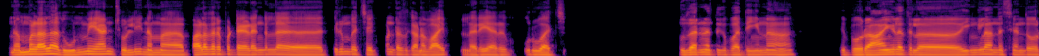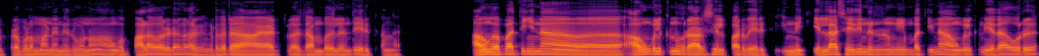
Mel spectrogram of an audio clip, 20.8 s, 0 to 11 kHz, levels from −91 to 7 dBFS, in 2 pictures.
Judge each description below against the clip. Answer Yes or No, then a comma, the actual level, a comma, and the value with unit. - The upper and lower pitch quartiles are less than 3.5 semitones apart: Yes, average, 2.9 semitones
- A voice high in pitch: No, low, 120 Hz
